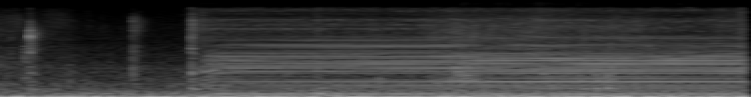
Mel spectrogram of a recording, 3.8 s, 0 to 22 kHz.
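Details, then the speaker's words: SoClean 2 CPAP sanitizer started, red light on: a few clicks, then a steady buzzing motor hum as it circulates ozone through the CPAP supplies, running about half an hour. "right now it is red and it's going to circulate that ozone through it'll take about a half hour and then it'll stop that part"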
